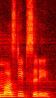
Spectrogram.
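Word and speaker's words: Mossdeep City: I guess the way it's spelled, it's Mosdeep City, but like when I say it quickly, I end up saying it with a harder S sound, more like the Z sound, so it sounds like Mosdeep.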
